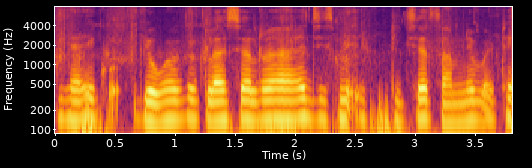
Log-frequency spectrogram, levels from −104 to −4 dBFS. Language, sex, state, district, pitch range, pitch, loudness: Hindi, male, Chandigarh, Chandigarh, 135-145 Hz, 140 Hz, -16 LUFS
